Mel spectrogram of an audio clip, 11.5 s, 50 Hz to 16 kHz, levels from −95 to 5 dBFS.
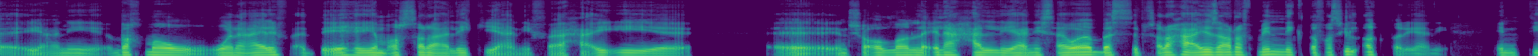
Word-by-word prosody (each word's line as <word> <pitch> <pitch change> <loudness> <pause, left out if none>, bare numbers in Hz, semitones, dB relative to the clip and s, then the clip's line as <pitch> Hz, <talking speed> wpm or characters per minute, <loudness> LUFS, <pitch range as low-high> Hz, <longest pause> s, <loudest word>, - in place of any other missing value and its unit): يعني 100 -1 -7
ضخمة 120 +2 +1
و 115 -1 +2
وأنا 110 -1 0
عارف 120 +3 +2
قد 105 - -12
إيه 110 +1 +2
هي 115 0 +2
مأثّرة 110 +3 +1
عليكِ 105 +2 -3
يعني، - - -5
فحقيقي، 110 -5 -3 0.8
آآ، - - -3
إن - - -6
شاء 115 - -1
الله 120 +1 +2
نلاقي 120 0 +1
لها 120 -1 +2
حل 115 0 0
يعني 110 +1 +1
سوا، 115 +4 +5
بس 115 -2 0
بصراحة 120 0 +2
عايز 130 +2 +5
أعرف 130 -1 +4
منِّك 135 -2 0
تفاصيل 120 +5 -3
أكتر 130 -1 -4
يعني، - - -12 0.4
أنتِ 110 -1 -5
115 Hz, 155 wpm, -23 LUFS, 110-120 Hz, 0.8 s, سوا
